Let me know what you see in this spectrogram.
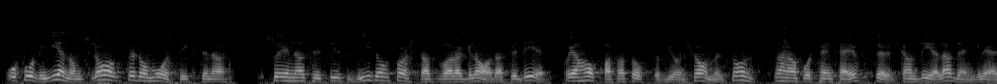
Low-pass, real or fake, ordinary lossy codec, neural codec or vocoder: none; fake; none; codec, 16 kHz, 4.8 kbps, FACodec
